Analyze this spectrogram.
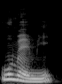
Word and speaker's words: umami: Ce drôle de nom, qui s'écrit umami, qui est à prononcer umami, se traduit littéralement du japonais par « goût délicieux ».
